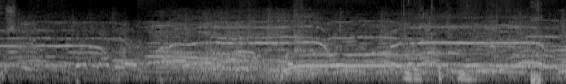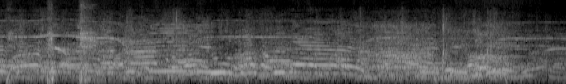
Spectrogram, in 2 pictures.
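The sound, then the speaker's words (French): A large crowd boos and jeers as the minister comes out, a dense, continuous wall of overlapping voices holding long drawn-out tones, steady and loud for the whole stretch without letting up. “Vous avez entendu ces euh, huées”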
